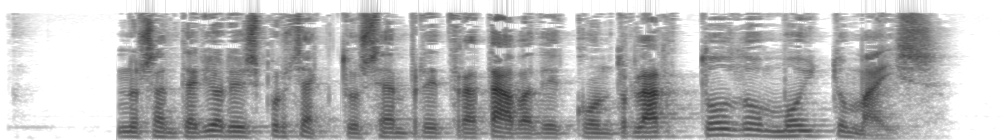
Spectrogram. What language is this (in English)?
Galician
